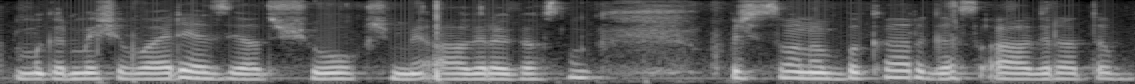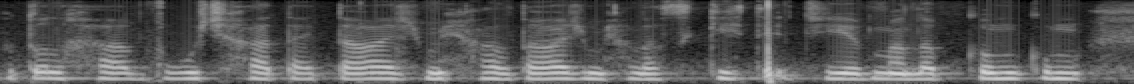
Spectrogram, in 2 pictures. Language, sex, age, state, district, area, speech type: Kashmiri, female, 30-45, Jammu and Kashmir, Baramulla, rural, spontaneous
